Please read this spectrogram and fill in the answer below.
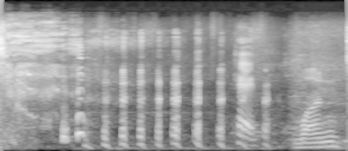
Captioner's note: laughter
